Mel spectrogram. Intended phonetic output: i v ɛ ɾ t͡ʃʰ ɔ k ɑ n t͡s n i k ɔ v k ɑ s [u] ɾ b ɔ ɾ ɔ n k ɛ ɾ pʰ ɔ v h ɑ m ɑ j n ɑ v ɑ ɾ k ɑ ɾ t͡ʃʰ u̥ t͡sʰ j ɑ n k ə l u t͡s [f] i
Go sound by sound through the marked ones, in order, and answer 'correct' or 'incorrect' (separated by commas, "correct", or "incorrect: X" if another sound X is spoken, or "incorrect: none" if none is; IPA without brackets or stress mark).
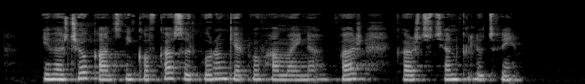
correct, incorrect: v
